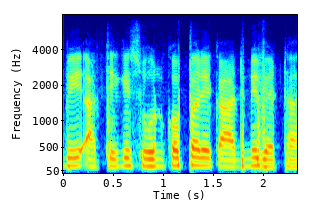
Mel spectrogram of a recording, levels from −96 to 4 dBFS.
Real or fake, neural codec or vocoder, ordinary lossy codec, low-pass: real; none; AAC, 48 kbps; 7.2 kHz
